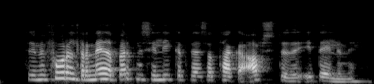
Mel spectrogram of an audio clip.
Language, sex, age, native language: Icelandic, female, 40-49, Icelandic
